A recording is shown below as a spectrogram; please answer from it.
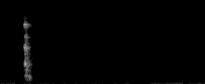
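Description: One brief throat or mouth sound, a short vocal catch, about a quarter second in; the rest is near silence.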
